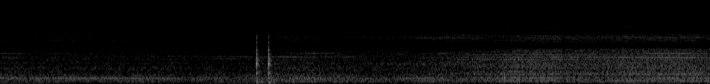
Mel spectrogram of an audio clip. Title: amd stock fan / wraith spire loud noise 2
